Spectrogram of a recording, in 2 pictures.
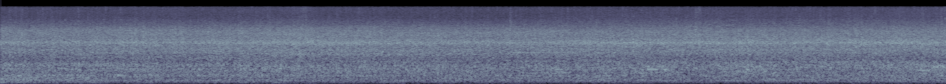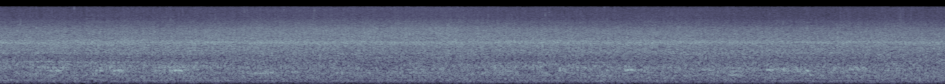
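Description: Rain falling steadily on a wet concrete rooftop floor, an even hiss.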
